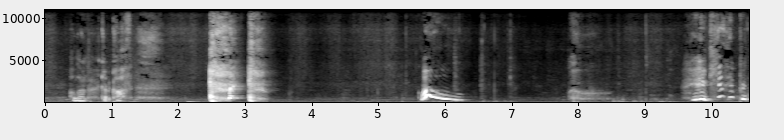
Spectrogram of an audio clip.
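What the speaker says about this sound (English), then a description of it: "Prince, hold on, I gotta cough." Indoors, a person lets out a pair of harsh, close coughs, separated by quiet gaps. Soft whispered speech comes before them, and a brief high yelp from a dog follows.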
